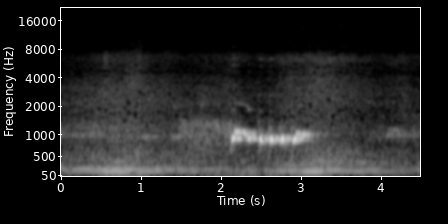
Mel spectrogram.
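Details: Soft-voiced local crossbred zebra dove delivers a brief run of rapid, rhythmic pulsed cooing notes midway through, set against a constant low engine-like rumble and hiss.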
